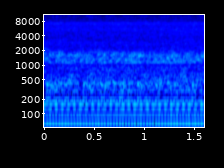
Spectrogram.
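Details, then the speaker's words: 1997 Mercedes E300 (W210) diesel after replacing all six glow plugs: a steady, even idle with a smooth low beat and no misses or knocks. Before the repair it knocked badly at startup. It now runs healthily. "that's a winner winner chicken dinner yeah she sounds good she sounds really good"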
